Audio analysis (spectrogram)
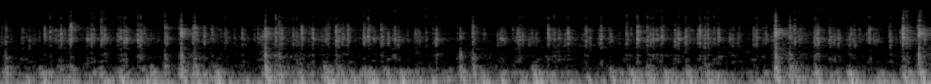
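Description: Fingertips of both hands type on a compact grey-and-white mechanical keyboard with plastic keycaps resting on a desk. A rapid, continuous stream of short, dry keystroke clacks plays throughout, each with a bright click over a low, thumpy body, plus a few sharper accented presses.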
